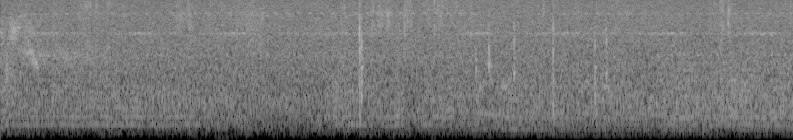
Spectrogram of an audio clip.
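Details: Bees gathering nectar among flowers produce a dense, even buzzing hum, with brief faint clicks and rustles breaking through now and then.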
